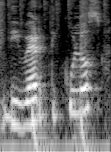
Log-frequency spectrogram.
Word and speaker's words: divertículos: divertículos. ¿Sí se pronuncia así? Divertículos, ¿verdad? Así se pronuncia, ya le estaba quitando el acento.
